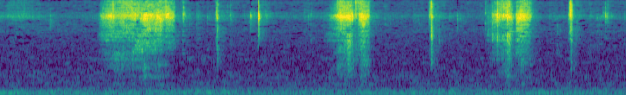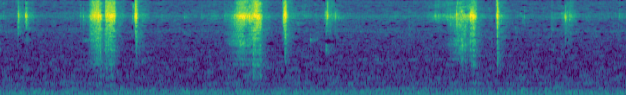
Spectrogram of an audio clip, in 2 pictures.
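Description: Someone biting into a slice of ripe green-fleshed melon: about six juicy, slurping bites of crisp melon flesh, roughly two seconds apart, with small sharp clicks in between.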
